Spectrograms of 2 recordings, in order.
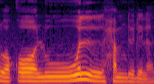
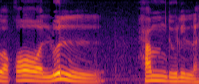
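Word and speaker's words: وَقَالَ الْحَمْدُ لِلّٰهِ: yang kedua lam sukun jadi bacanya gimana Wow qoulul hamdulillah bukan waqolu full hamdulillah tapi wakol hamdulillah jadi seolah-olah umatnya tidak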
